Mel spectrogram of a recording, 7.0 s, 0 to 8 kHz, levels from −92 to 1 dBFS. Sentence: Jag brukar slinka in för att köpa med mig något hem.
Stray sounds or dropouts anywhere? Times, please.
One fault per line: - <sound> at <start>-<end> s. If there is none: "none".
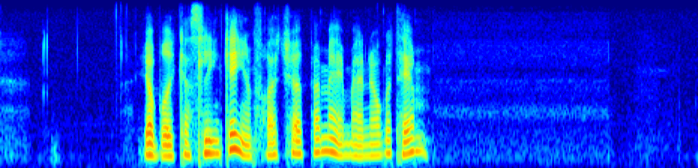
none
